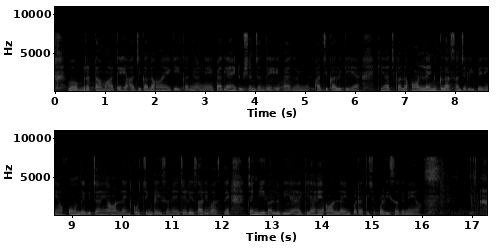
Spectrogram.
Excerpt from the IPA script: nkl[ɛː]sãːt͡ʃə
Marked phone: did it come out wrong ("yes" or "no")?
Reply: yes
